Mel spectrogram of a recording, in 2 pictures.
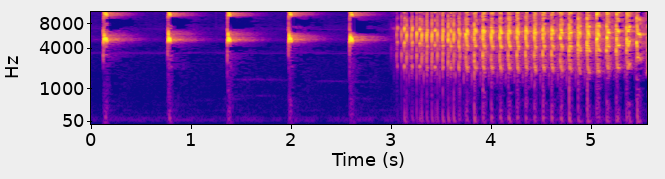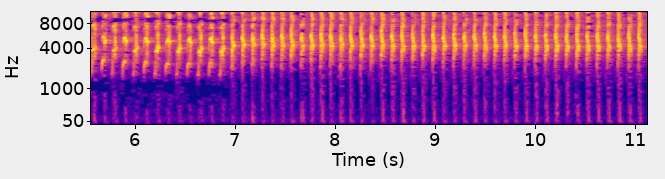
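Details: Lovebird used as a lure bird, opening with five clipped high chirps evenly spaced, then launching into a long, fast, buzzy chatter of rapid repeated notes.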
